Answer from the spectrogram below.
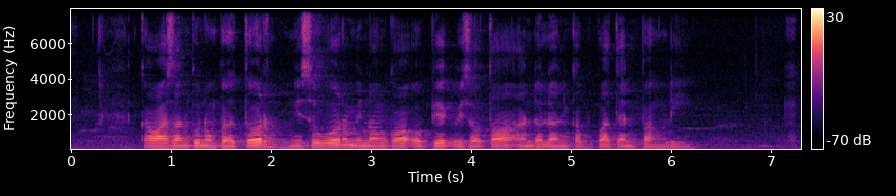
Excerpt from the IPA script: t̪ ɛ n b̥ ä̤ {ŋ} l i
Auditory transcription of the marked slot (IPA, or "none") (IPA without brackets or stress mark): ŋ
